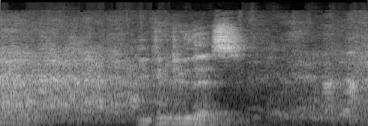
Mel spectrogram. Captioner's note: audience laughs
